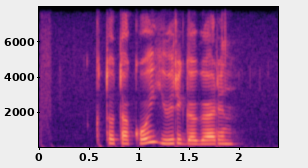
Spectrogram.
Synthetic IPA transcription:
kt̪ot̪akojːuɾʲiɡaɡaɾʲɪn

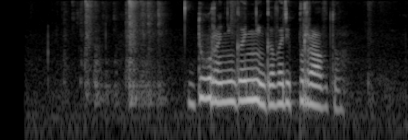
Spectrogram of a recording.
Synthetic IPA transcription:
d̪uɾɐnʲɪɡɐnʲiɡəvɐɾʲipravd̪ʊ

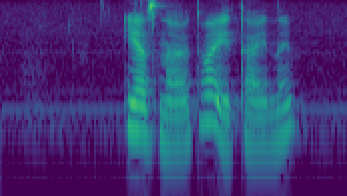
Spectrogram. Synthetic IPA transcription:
jaznajʊt̪vajit̪ajnɨ

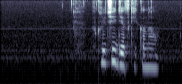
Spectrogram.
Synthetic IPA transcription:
fklʲut͡ʃidʲɛt̪skʲɪjkɐnalˠ

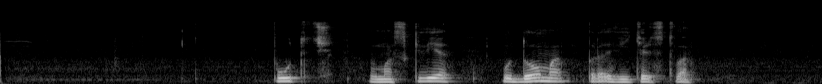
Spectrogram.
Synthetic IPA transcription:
put̪t͡ɕ | vmɐskvʲe | ud̪oməpɾɐ̰vʲitʲɪlʲst̪və̰

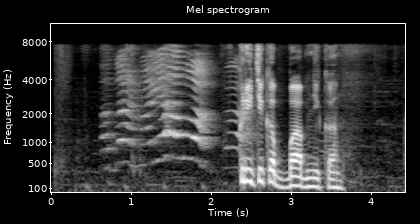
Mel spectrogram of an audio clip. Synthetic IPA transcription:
kɾʲit̪ʲikɐbabnʲikɐ

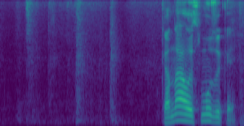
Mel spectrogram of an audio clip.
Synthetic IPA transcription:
kɐnɑlˠɪsmuzɨkɐ̰j

